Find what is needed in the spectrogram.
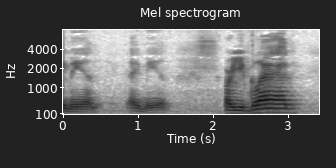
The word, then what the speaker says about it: amen: I told you one time it's actually pronounced in the Greek, amen. But that sounds funny because we've said it for so long, you know, amen, or a lot of people say amen. Amen is closer to the way it's pronounced, actually.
